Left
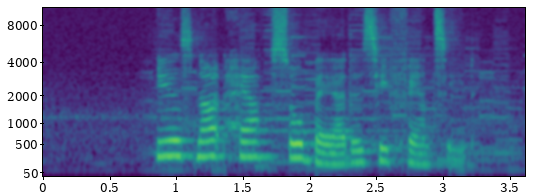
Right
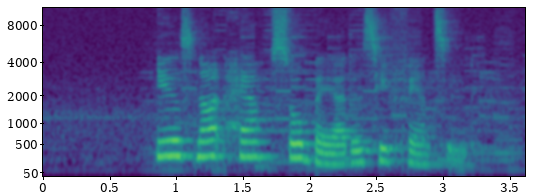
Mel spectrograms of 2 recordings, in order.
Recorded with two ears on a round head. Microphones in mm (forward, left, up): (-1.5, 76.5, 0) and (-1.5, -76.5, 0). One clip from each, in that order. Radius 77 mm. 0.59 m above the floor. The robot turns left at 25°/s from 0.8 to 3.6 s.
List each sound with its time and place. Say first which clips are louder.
0.8 s a woman speaking: left 1 dB; 5° left (ahead or behind), 0.7 m; by 3.2 s 25° left (ahead or behind), 0.7 m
